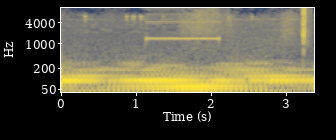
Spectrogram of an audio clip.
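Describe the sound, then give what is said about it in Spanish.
A single steady voicemail beep tone, about a second long and fairly clear, sounding over a constant low engine-like rumble with no one speaking. “Hola, soy yo. Espera el ruido.”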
